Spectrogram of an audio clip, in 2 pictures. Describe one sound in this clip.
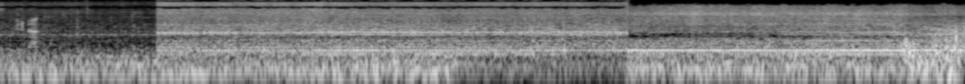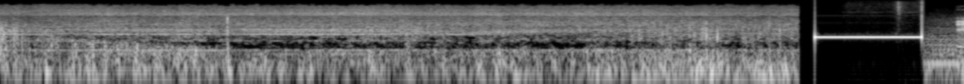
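An outboard motor drones steadily.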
